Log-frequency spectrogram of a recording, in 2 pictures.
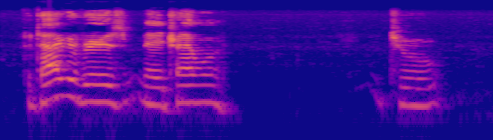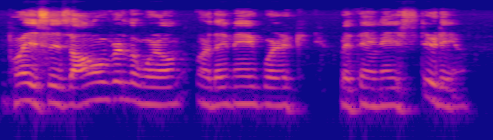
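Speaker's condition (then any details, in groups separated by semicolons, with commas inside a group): Cerebral palsy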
